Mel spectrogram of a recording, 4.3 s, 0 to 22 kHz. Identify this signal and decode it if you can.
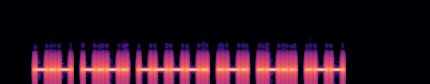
Morse code, heard as a keyed tone, about 30 wpm, 700 Hz. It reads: KC9RLW
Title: USA Call Signs 30wpm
